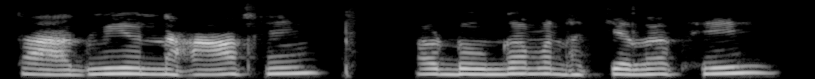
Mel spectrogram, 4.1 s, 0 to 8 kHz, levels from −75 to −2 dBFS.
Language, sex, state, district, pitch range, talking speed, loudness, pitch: Chhattisgarhi, female, Chhattisgarh, Jashpur, 195-215 Hz, 145 wpm, -22 LUFS, 200 Hz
